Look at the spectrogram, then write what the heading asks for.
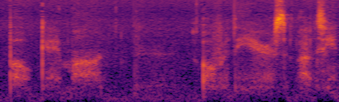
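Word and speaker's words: Pokémon: That's pronounced Pokemon.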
